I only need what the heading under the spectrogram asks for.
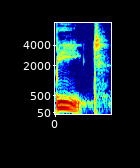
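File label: "beat", US English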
